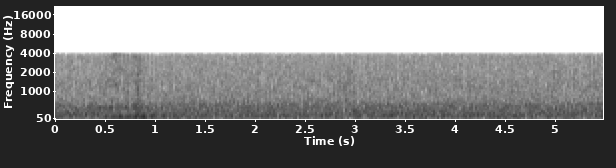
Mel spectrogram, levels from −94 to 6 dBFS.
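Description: From start to finish the speech runs through the iLBC codec, and you can hear it plainly. Everything above about 3.8 kHz is gone, so it has that boxed-in narrowband phone sound. Each short frame's excitation is coded on its own, which leaves the speech clear but slightly rough and synthetic, with a gritty, buzzy edge. The character fits iLBC's 20 ms frame mode at around 15.2 kbps.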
